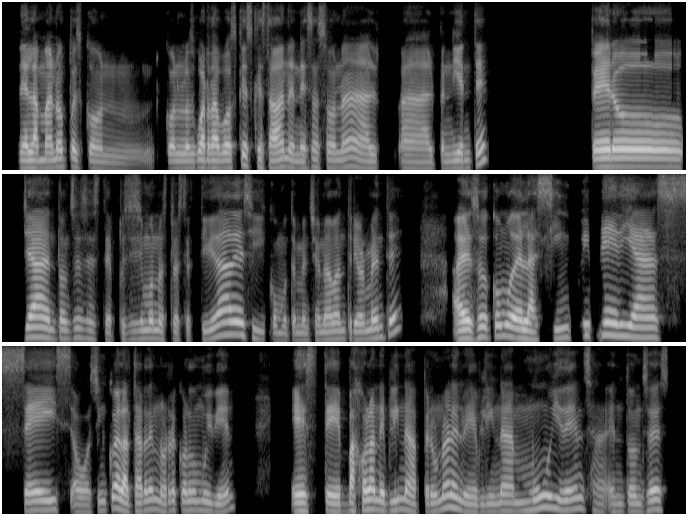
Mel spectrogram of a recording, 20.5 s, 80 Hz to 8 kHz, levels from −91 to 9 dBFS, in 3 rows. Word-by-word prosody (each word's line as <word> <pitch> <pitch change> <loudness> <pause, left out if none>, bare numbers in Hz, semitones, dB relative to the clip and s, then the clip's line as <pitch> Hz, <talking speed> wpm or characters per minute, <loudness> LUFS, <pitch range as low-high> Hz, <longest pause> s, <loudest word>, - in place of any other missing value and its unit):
de 130 0 +2
la 130 -1 +4
mano, 130 +2 0
pues 135 - -4
con 110 -4 -9
con 125 0 -3
los 125 0 -2
guardabosques 130 +4 +1
que 150 - -5
estaban 135 +2 +1
en 125 -2 -3
esa 135 +4 -5
zona 135 +2 -2
al 120 -1 -4 0.2
al 115 -1 -4
pendiente. 130 - -4 1.0
Pero, 150 -1 +7 0.3
ya 175 -1 +5
entonces 155 0 -5
este 140 -3 -10
pues 130 - -14
hicimos 150 +2 -4
nuestras 145 -2 -8
actividades 205 +6 0
y 140 -3 -9
como 125 -2 -11
te - - -10
mencionaba 130 +3 -4
anteriormente 160 - -3 0.5
a - - +6
eso 165 +3 +4
como 190 -1 +3
de 160 -2 +8
las 130 -3 +2
5:30, 185 +1 0
6 160 +2 -2
o 125 -1 -4
5 155 +8 -8
de 190 - +6
la - - +5
tarde, 150 +5 -2
no 145 -5 -5
recuerdo 160 0 -3
muy 155 -2 -5
bien 135 +9 -5 0.6
este 140 -1 +2
bajó 145 +4 0
la 170 - +7
neblina, 160 -1 0
pero 140 - -5
una 195 +7 -1
neblina 135 0 -3
muy 175 +7 -2
densa. 165 -4 -5
Entonces, 135 +6 -4
145 Hz, 160 wpm, -23 LUFS, 130-165 Hz, 1.0 s, de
